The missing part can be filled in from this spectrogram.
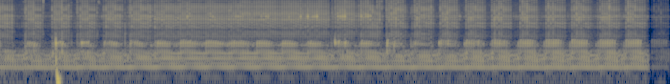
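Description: A loud, steady low drone with a rapid pulsing throb, from a faulty float valve vibrating the pipes.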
